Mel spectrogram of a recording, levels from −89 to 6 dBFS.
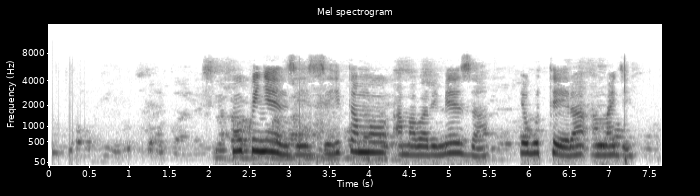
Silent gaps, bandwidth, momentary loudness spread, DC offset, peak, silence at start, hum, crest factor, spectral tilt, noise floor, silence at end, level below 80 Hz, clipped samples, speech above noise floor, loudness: none; 7.6 kHz; 22 LU; under 0.1%; -4 dBFS; 0.05 s; none; 16 dB; -6 dB/octave; -46 dBFS; 0.35 s; -54 dBFS; under 0.1%; 29 dB; -18 LUFS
